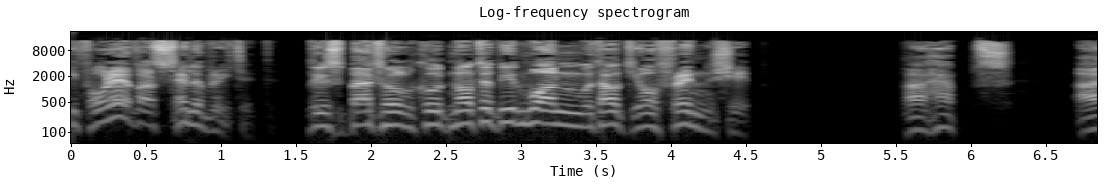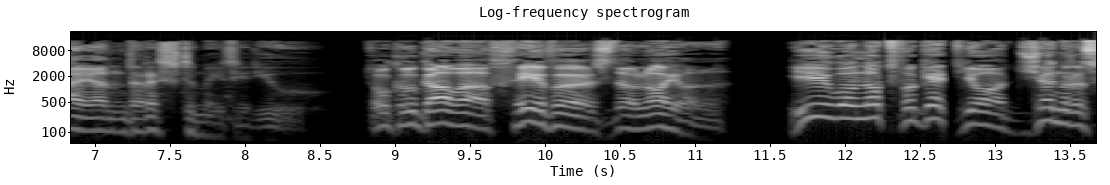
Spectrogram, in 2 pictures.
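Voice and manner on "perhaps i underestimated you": much lower and softer, a reluctant concession; grudging admission. Acted. Warlord grudgingly admitting he misjudged his ally, low and soft. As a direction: concede it quietly, almost to yourself.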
